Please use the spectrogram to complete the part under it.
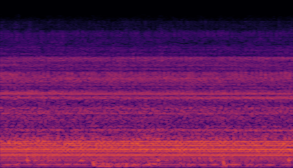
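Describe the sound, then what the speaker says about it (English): A small cheap remote air compressor runs continuously while inflating an air ride receiver hitch, a steady buzzing motor whine close by with no talk. "air up the hitch using a simple little procedure, little remote air compressors"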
